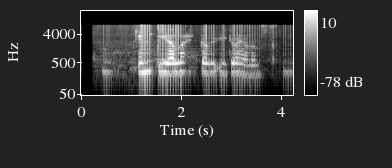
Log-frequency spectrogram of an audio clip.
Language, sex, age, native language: Icelandic, male, 11, Icelandic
